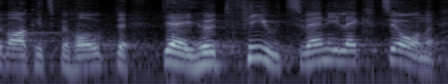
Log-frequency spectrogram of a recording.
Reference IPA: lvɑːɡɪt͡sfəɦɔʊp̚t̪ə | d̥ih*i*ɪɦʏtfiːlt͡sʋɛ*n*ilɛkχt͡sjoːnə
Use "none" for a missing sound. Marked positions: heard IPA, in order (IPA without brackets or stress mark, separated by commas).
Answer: ɛ, n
